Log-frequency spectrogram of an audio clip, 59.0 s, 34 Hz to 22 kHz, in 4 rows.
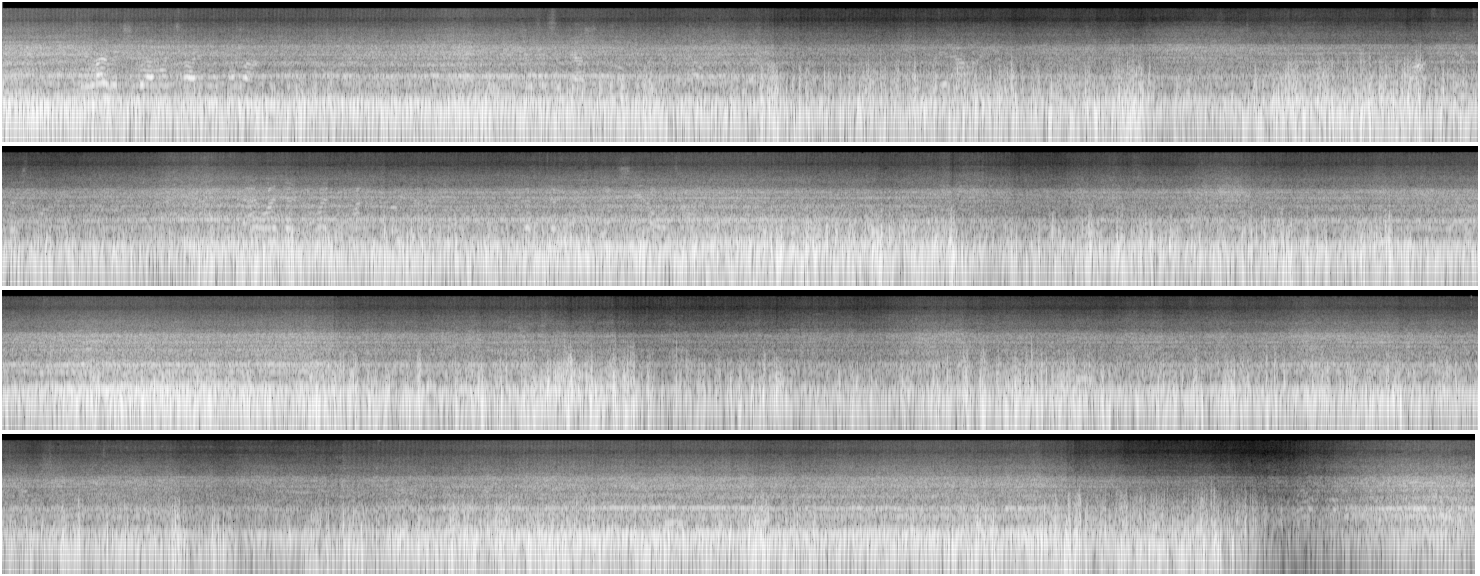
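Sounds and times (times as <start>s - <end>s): small vehicle engine running: 0.0s - 59.0s.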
